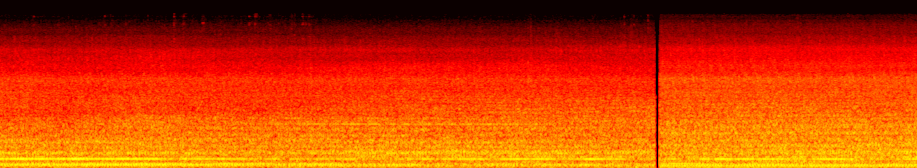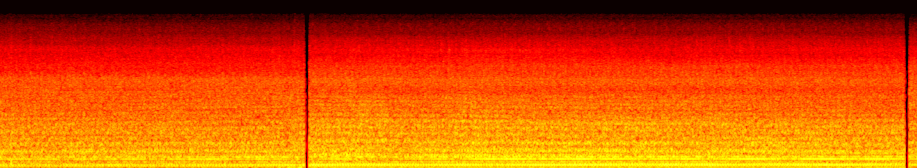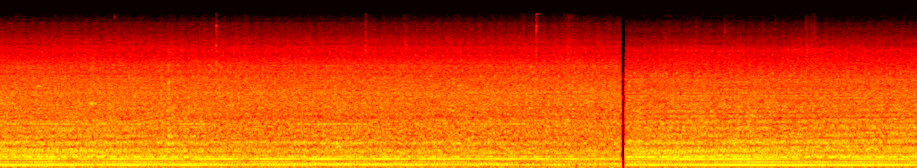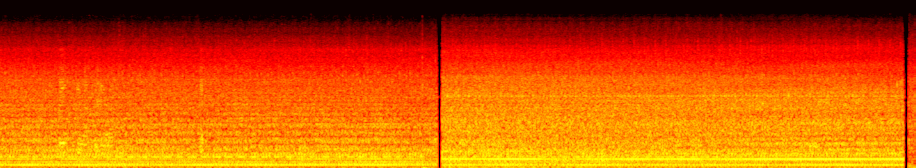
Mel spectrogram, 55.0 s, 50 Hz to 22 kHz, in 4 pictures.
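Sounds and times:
large vehicle engine idling: 0.0 - 55.0.

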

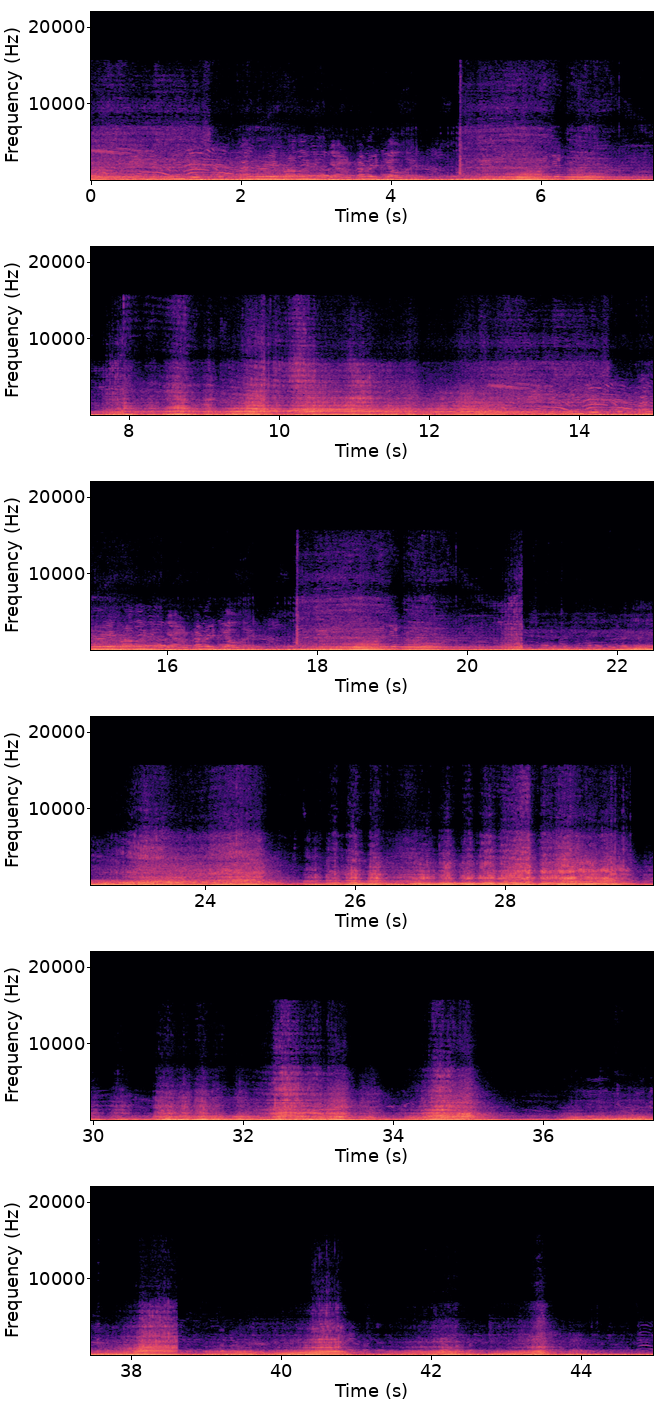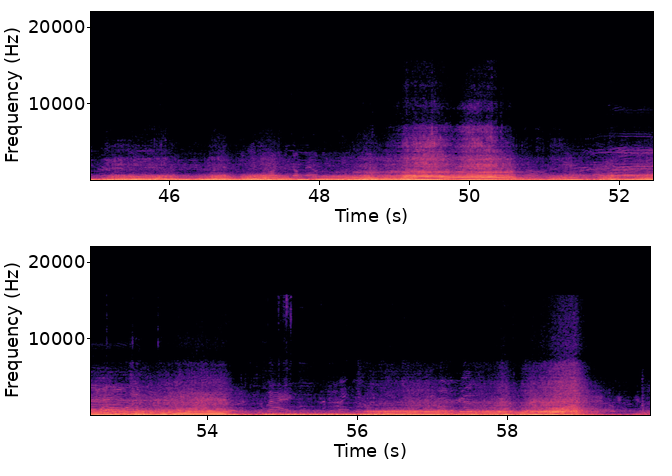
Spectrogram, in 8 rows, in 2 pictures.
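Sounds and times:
spectators talking and shouting: 0.0 - 59.9
engine revving hard: 4.8 - 16.0, 17.7 - 20.8, 22.1 - 35.6, 36.2 - 44.0, 45.2 - 54.5, 56.0 - 59.4.

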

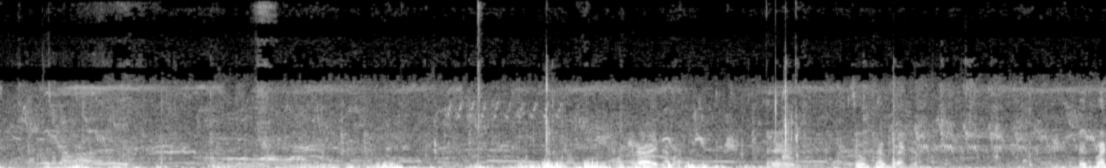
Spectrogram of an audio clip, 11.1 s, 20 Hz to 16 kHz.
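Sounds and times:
people talking indistinctly: 0.0 - 11.0.

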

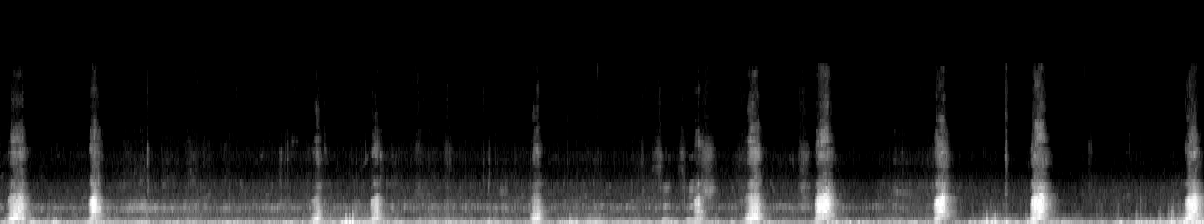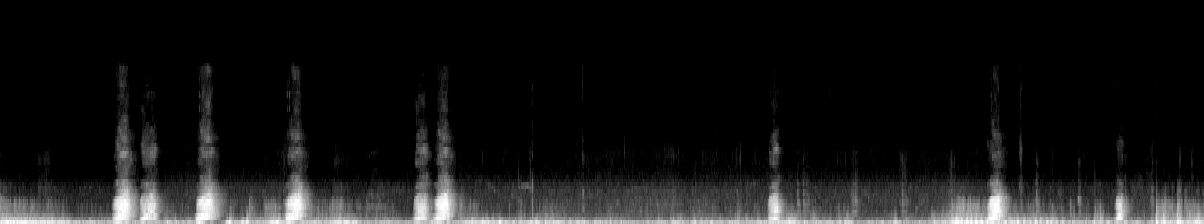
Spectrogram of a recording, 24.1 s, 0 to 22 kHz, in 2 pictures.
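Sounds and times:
low rumble: 0.0 - 24.0
jackals yipping: 3.0 - 5.7, 6.9 - 8.5.

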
